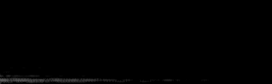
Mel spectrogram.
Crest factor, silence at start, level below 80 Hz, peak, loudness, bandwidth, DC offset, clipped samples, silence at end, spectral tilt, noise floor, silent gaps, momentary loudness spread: 16 dB; 0 s; under -90 dBFS; -44 dBFS; -59 LUFS; 5 kHz; under 0.1%; under 0.1%; 0.2 s; -9.5 dB/octave; -82 dBFS; none; 12 LU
